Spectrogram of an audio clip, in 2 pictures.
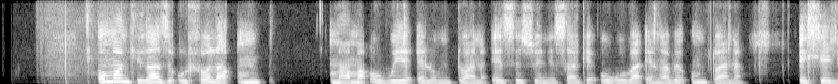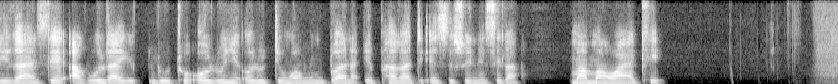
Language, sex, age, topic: North Ndebele, female, 25-35, health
